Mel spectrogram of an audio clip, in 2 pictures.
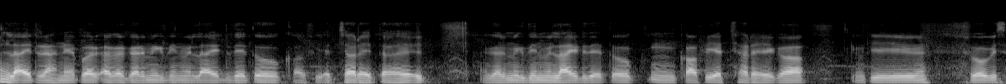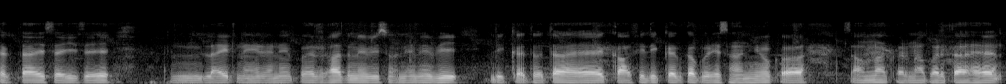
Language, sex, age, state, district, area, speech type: Urdu, male, 18-30, Bihar, Supaul, rural, spontaneous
